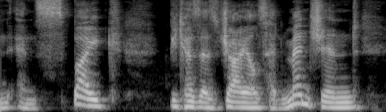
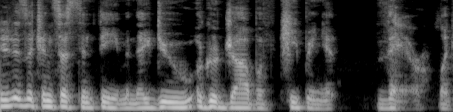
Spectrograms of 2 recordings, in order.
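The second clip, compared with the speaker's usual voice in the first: normal talking voice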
